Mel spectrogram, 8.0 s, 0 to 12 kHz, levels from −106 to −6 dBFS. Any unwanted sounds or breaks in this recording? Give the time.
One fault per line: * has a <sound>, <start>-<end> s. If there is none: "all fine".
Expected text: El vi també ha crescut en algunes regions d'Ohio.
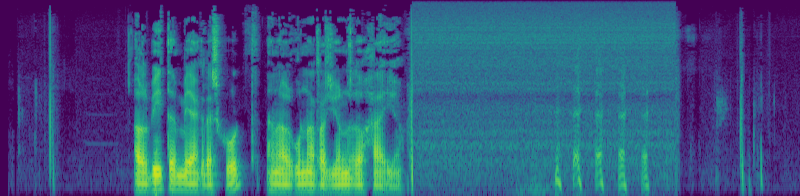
* has a laugh, 5.1-6.7 s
